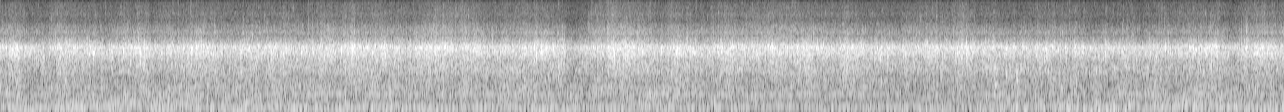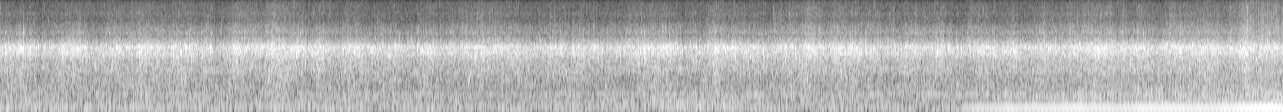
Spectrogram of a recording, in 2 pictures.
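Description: Small boat under way: wind on the microphone and water rushing past the hull over a steady low drone. About seventeen seconds in, a louder low hum comes in.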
